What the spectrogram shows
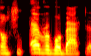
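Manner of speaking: put-on terrified, scared tone. Retelling parents forbidding a child to go back there: imitating terrified parents. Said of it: "they're terrified".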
